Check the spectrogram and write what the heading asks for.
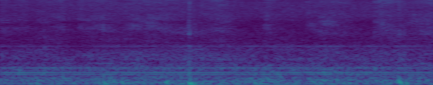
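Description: Faint scratching of a marker pen writing on a whiteboard, over quiet room tone with a thin steady hum.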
